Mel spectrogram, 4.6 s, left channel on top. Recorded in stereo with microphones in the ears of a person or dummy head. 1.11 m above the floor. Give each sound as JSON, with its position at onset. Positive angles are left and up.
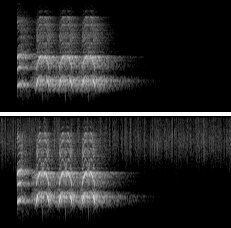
{"t": 0.3, "sound": "a scream", "side_deg": -50, "distance_m": 0.6}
